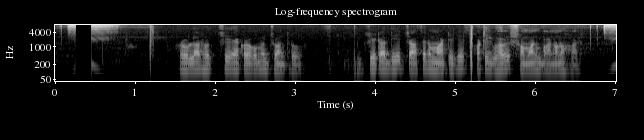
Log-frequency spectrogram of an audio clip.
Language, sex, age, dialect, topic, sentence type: Bengali, male, 25-30, Standard Colloquial, agriculture, statement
